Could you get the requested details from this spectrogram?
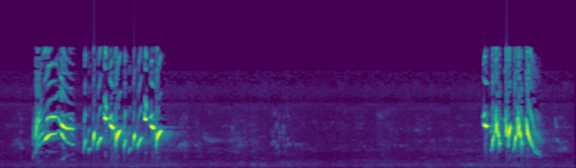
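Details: Black-headed goldfinch singing: a rapid, high twittering phrase of tinkling, slurred notes lasting about two seconds, a long silence, then a shorter burst of the same bright, jangling twitter near the end.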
